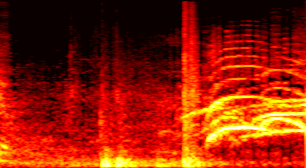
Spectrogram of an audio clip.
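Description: A body thuds onto a wooden floor.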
